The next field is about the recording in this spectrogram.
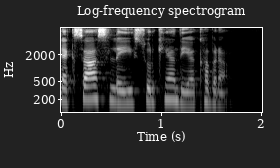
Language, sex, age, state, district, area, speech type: Punjabi, male, 18-30, Punjab, Gurdaspur, urban, read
